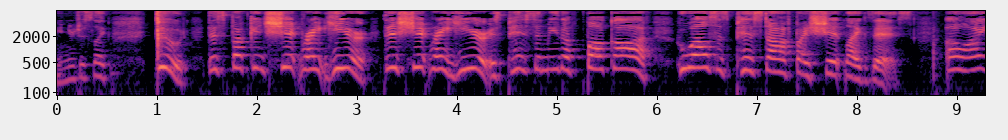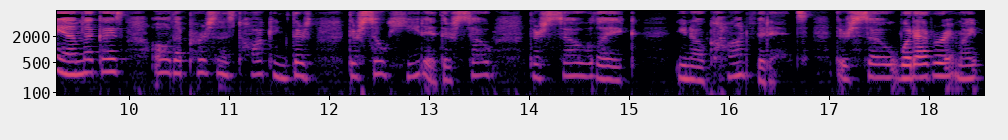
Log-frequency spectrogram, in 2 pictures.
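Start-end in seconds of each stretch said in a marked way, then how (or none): 1.0-8.5 loud, high outraged yelling; furious shout. Retold or imitated. Acting out an outraged poster. 8.9-17.7 hushed, starstruck follower; awed whisper. Retold or imitated.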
